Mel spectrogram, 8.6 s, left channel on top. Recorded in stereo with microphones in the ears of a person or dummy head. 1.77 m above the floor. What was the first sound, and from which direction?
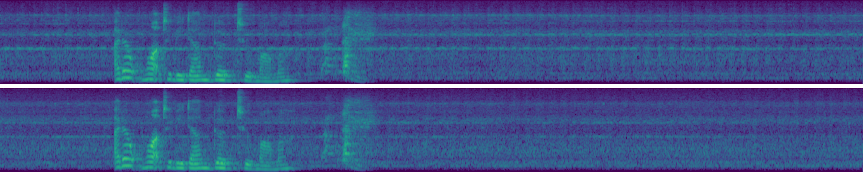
A woman speaking, 5° right (ahead or behind).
